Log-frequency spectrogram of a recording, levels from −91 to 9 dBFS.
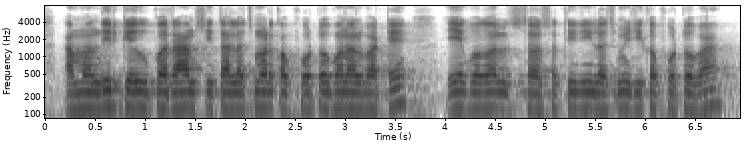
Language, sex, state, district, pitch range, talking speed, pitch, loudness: Bhojpuri, male, Uttar Pradesh, Deoria, 120-125 Hz, 170 wpm, 120 Hz, -19 LUFS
